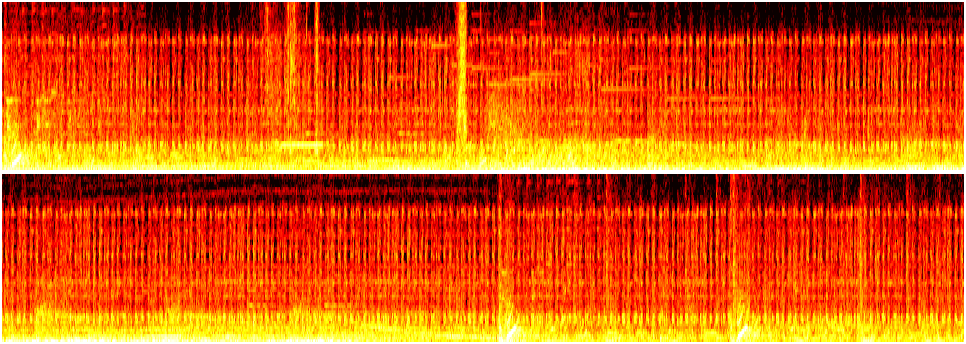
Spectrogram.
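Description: Cheerful video game music plays steadily throughout.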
